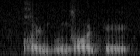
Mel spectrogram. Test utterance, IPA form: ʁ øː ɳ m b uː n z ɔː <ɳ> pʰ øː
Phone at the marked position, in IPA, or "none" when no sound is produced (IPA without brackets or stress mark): ɳ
